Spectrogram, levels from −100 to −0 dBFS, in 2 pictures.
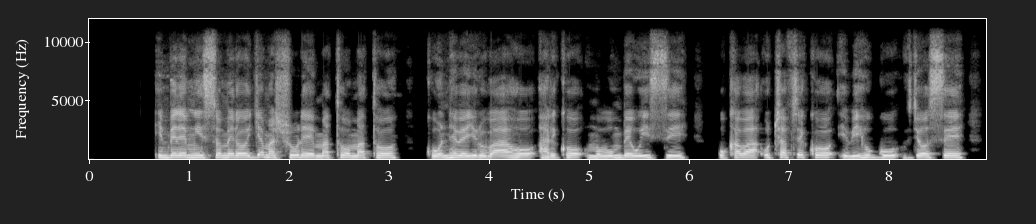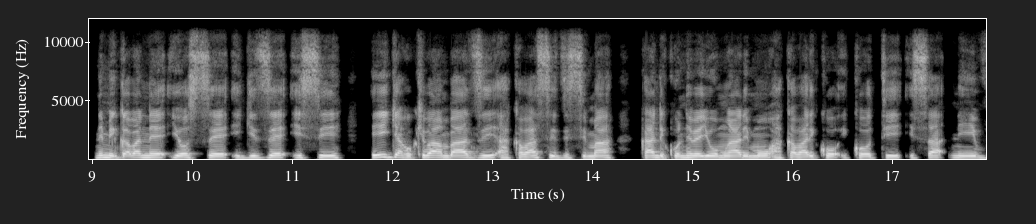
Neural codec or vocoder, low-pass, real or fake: none; 10.8 kHz; real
